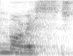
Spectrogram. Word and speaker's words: Maurice: So William Maurice is Morris, and our granddad was Maurice, Maurice.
